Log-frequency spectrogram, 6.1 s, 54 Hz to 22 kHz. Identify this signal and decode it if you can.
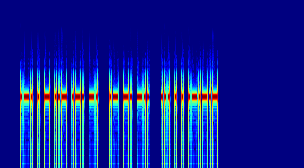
Morse code, heard as a keyed tone, about 34 wpm, 700 Hz. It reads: RETURN AND SEE.
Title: Sentences from Top 800 Words 35wpm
